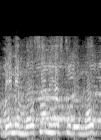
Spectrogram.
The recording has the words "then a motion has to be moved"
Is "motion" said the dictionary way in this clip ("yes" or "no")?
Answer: no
